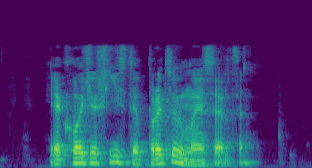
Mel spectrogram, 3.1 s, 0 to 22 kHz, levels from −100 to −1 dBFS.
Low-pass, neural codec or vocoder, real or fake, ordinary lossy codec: 7.2 kHz; none; real; AAC, 32 kbps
